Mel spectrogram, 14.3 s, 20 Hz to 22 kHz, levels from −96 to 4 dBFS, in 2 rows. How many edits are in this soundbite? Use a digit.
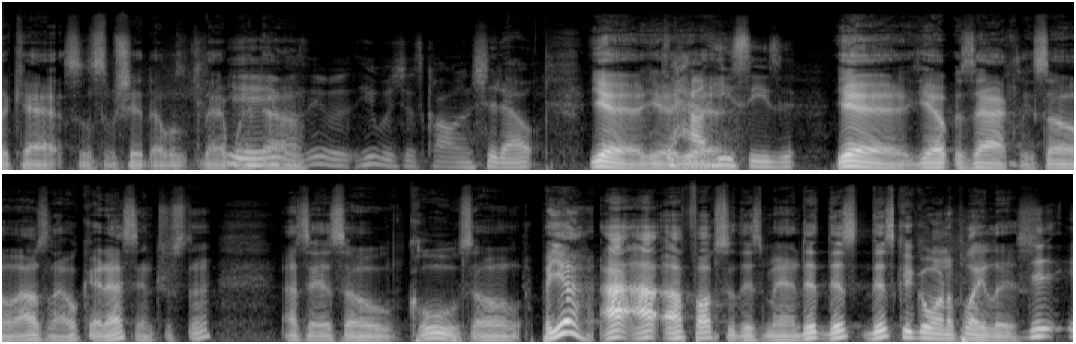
1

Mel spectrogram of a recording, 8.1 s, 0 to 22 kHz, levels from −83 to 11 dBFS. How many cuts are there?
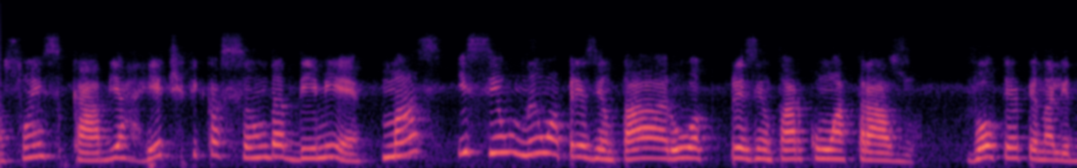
1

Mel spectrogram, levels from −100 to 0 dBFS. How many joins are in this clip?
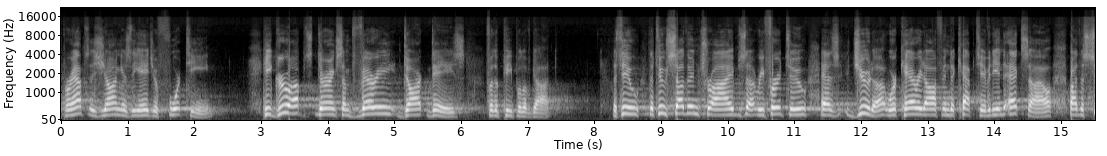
0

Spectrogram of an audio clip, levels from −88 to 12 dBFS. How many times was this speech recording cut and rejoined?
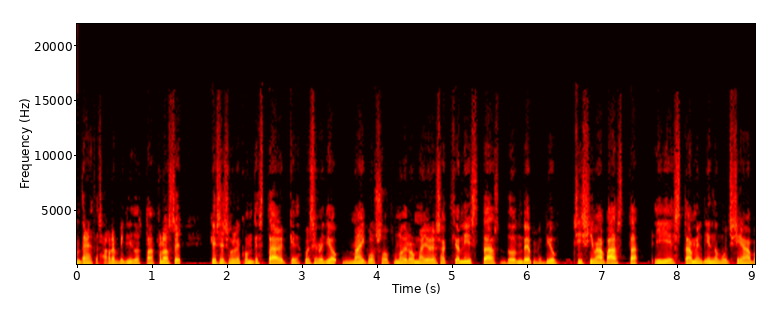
3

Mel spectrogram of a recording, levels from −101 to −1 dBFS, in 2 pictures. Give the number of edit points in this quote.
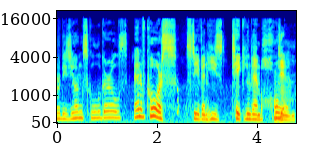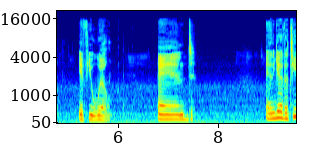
1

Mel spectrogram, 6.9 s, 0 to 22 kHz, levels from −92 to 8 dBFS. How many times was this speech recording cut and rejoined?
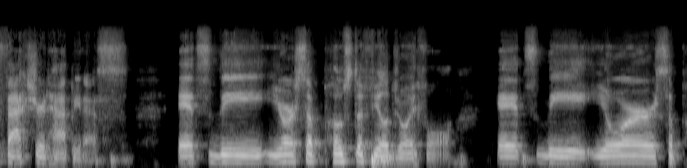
0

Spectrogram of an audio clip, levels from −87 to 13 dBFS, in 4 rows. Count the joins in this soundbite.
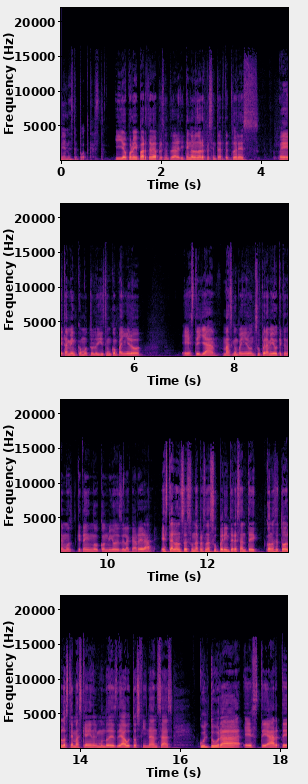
2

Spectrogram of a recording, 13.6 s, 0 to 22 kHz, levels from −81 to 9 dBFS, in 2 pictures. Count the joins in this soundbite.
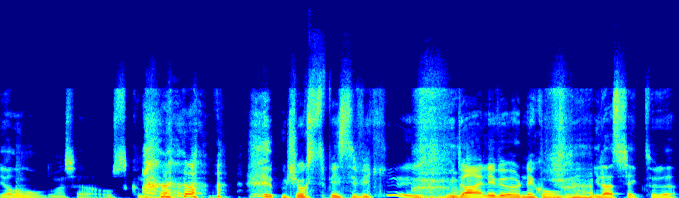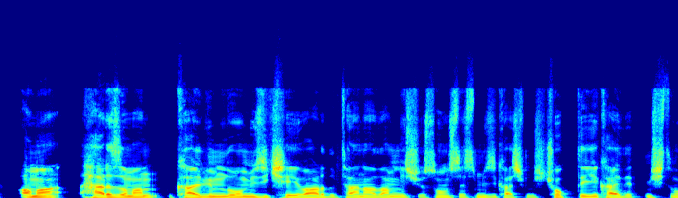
2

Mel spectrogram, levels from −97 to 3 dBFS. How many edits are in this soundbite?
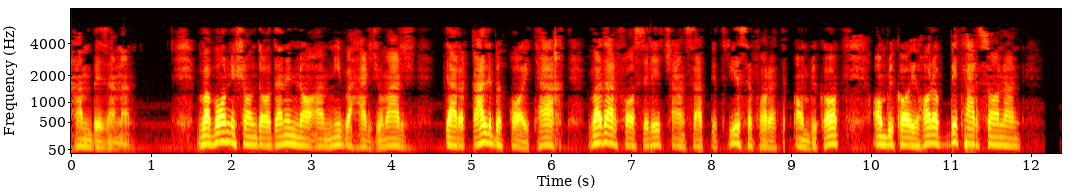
0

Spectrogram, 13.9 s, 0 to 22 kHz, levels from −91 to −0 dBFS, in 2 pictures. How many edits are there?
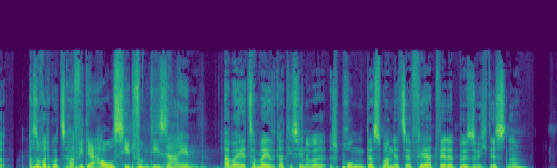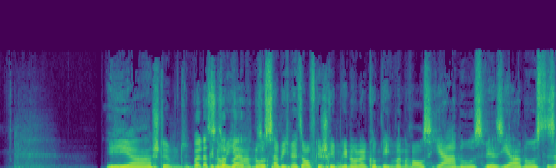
0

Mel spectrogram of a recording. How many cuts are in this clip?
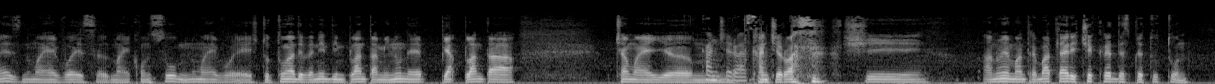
1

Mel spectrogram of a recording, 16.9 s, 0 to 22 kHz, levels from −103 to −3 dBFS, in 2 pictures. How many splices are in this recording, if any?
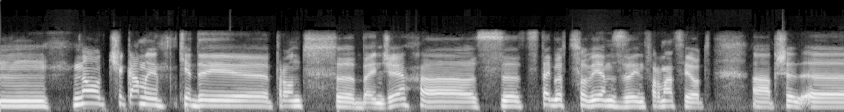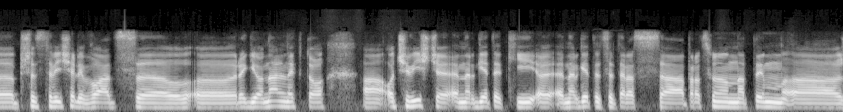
1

